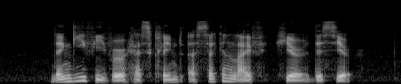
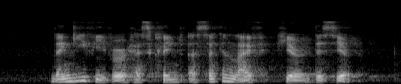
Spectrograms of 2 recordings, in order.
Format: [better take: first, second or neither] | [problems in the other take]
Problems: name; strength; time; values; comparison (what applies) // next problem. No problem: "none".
first | room echo; dies away in 0.7 s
